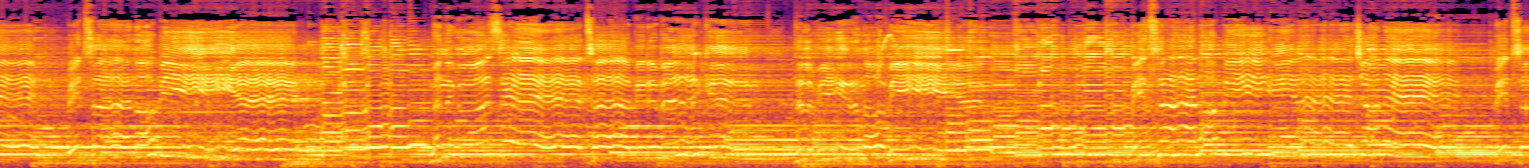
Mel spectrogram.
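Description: Live amplified Kurdish wedding music: a man sings into a microphone with a wavering, ornamented melody, accompanied by an electronic keyboard and a bağlama.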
